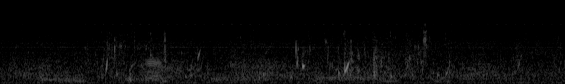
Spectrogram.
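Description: Faint, scattered short bird chirps and squeaks, the loudest about three and a half seconds in.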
